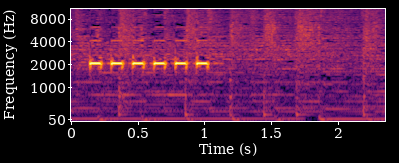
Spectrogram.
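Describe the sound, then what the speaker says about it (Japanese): A Suzuki Wagon R weaving warning alarm sounds six short, evenly spaced electronic beeps in quick succession, clear over a low steady in-car hum, followed by a few soft clicks. "ふらつき警報機能"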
